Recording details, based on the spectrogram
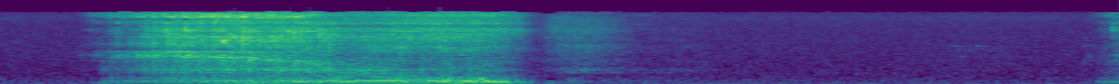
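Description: A single long, very loud, rattling snore on the in-breath, then a softer out-breath; heavy snoring.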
